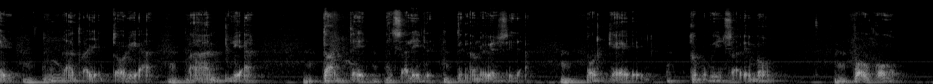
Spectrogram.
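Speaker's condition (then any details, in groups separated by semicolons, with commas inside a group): Total laryngectomy; laryngeal cancer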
